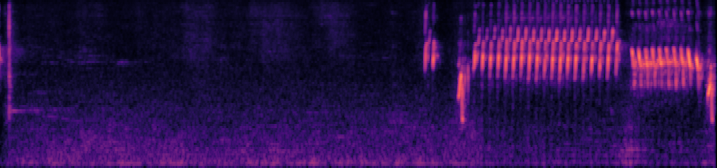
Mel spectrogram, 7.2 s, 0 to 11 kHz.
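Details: After about four seconds of near silence with faint hiss, a male Timbrado Español canary bred in 2020 bursts into training song: a swooping whistle followed by loud rapid high trills.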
